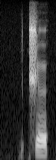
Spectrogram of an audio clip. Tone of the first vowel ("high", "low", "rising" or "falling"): low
